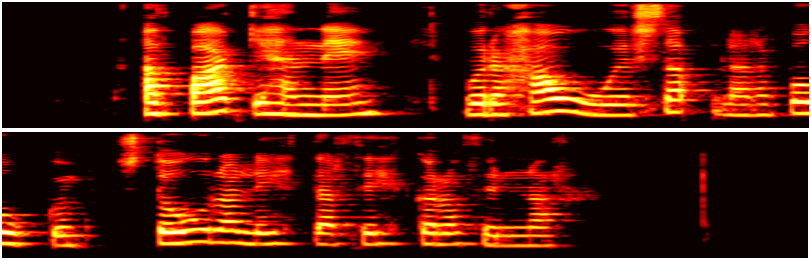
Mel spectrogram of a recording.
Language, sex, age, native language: Icelandic, female, 20-29, Icelandic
